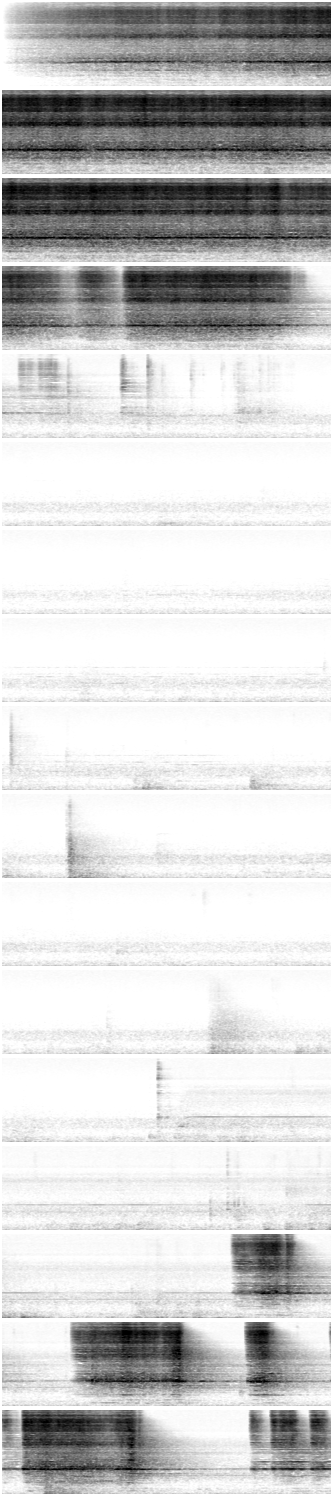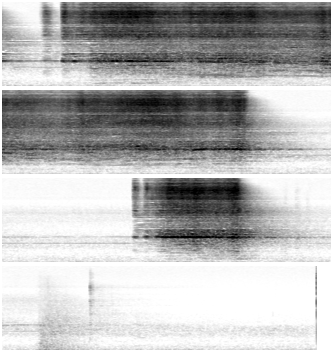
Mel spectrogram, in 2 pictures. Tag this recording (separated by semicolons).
field-recording; grinder; poznan; noise; poland; courtyard; machine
